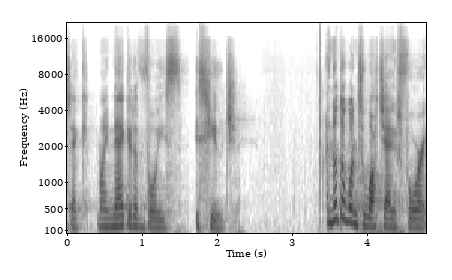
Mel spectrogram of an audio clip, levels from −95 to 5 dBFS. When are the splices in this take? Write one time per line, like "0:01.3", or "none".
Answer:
0:01.6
